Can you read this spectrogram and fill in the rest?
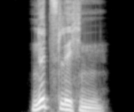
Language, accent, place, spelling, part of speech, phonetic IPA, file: German, Germany, Berlin, nützlichen, adjective, [ˈnʏt͡slɪçn̩], De-nützlichen.ogg
- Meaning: inflection of nützlich: 1. strong genitive masculine/neuter singular 2. weak/mixed genitive/dative all-gender singular 3. strong/weak/mixed accusative masculine singular 4. strong dative plural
